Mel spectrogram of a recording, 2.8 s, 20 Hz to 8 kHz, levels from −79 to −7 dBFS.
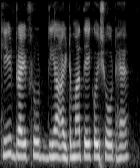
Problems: none marked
